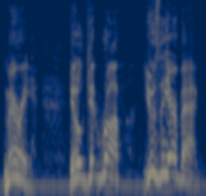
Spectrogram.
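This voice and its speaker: Casting: gung-ho young pilot hero for an anime-style game, confident, animated delivery. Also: male voice, high-pitched, a little slow. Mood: urgent. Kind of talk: dubbed anime-style video game acting. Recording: noisy vintage console game audio.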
